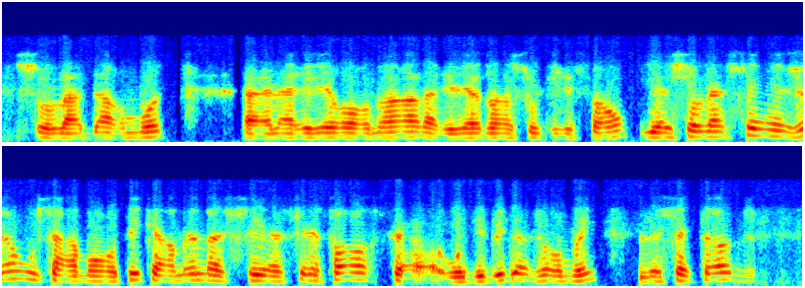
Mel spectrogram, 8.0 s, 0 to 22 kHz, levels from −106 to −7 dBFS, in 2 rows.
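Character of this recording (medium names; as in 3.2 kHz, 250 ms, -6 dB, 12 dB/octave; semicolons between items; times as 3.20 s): tremolo triangle 9.9 Hz, depth 75%; a quantiser's noise floor 12-bit, dither none; Opus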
